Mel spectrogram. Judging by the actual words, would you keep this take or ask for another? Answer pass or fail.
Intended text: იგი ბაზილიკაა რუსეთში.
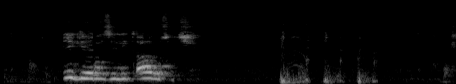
pass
